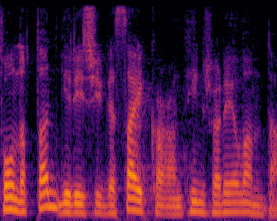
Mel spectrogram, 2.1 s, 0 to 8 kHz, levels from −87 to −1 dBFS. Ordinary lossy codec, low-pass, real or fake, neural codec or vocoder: none; 7.2 kHz; fake; codec, 16 kHz, 0.5 kbps, X-Codec, HuBERT features, trained on LibriSpeech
